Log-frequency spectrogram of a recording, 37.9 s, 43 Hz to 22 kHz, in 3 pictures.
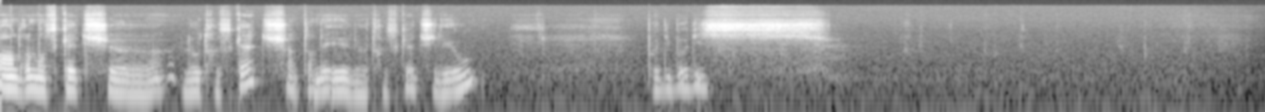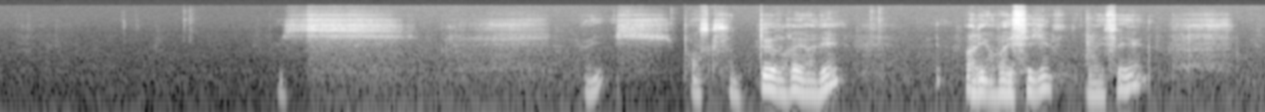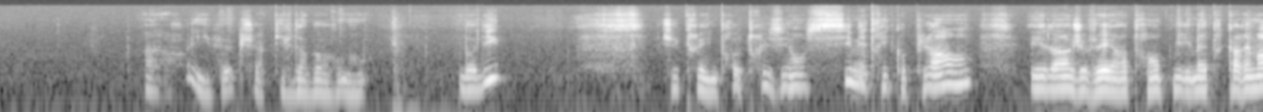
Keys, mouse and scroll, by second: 4.0 click, 7.2 click, 7.7 click, 9.9 click, 11.4 click, 12.4 click, 13.8 space, 16.3 space, 24.9 click, 26.5 click, 27.4 click, 29.5 click, 31.4 click, 33.6 click, 35.5 click, 37.0 KP_0, 37.2 KP_Enter.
